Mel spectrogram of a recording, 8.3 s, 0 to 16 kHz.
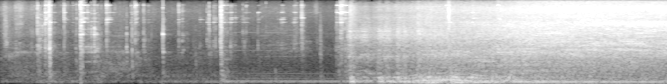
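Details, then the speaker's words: Pontiac Fiero sitting 30 years, first start after fuel pump and tank replacement: starter clicks, then a loud, uneven, ragged run that never smooths, with backfiring; owner suspects vacuum leaks from missing vacuum caps, not confirmed. "look at that working nice working guys little rough but it's working woo well it's not running great but it's running"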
